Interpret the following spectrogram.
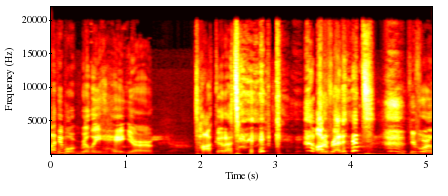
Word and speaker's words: Takeda: Takeda. It is a real Japanese name. It has an official Japanese pronunciation.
